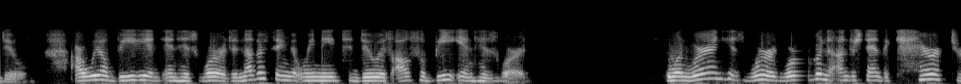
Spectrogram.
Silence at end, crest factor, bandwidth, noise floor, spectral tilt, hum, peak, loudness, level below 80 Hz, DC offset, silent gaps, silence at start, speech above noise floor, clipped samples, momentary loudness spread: 0 s; 14 dB; 5.4 kHz; -73 dBFS; -11 dB/octave; none; -6 dBFS; -20 LUFS; -44 dBFS; under 0.1%; none; 0 s; 54 dB; under 0.1%; 9 LU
